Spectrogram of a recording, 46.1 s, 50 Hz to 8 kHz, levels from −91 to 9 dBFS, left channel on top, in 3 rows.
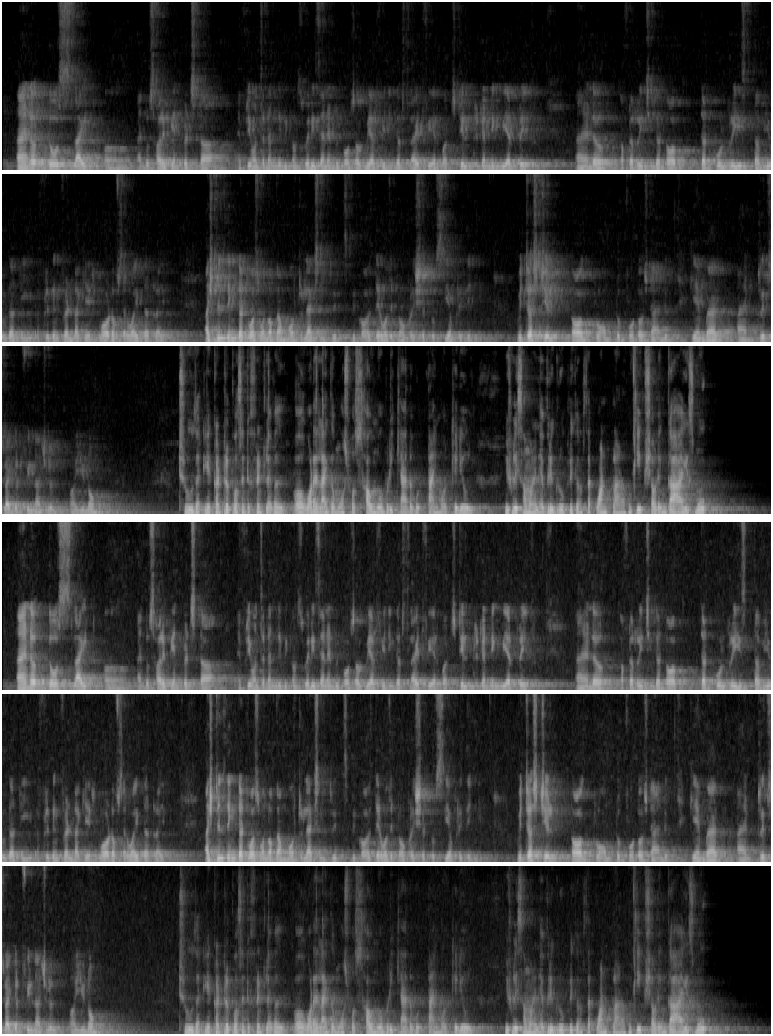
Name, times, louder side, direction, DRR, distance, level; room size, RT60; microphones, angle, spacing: voice 1, 0.3-1.7 2.0-4.2 4.7-10.5 11.4-12.0 12.4-13.5 14.0-18.6 19.4-24.9 25.7-26.4 26.7-28.7 29.1-29.7 30.1-32.7, right 2 dB, 55° right, 11 dB, 1.2 m, -30 dB
voice 2, 34.3-40.2 40.8-44.8, left 2 dB, 30° left, 16 dB, 0.5 m, -26 dB
23.0 x 20.5 x 6.6 m, 2.4 s
head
